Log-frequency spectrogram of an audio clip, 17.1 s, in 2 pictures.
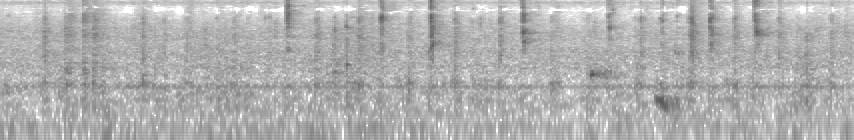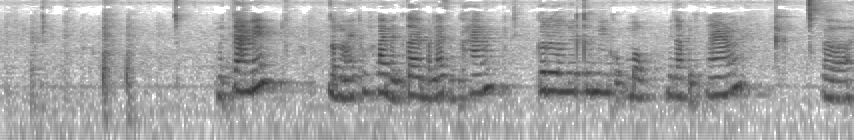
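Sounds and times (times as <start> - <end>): crisp chewing crunches: 0.3 - 9.5.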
